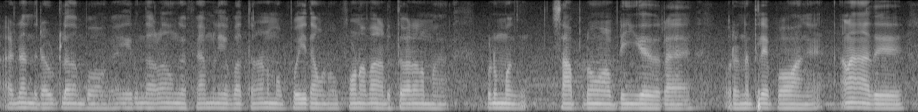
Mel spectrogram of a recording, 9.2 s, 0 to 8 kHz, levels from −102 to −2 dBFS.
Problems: constant background noise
